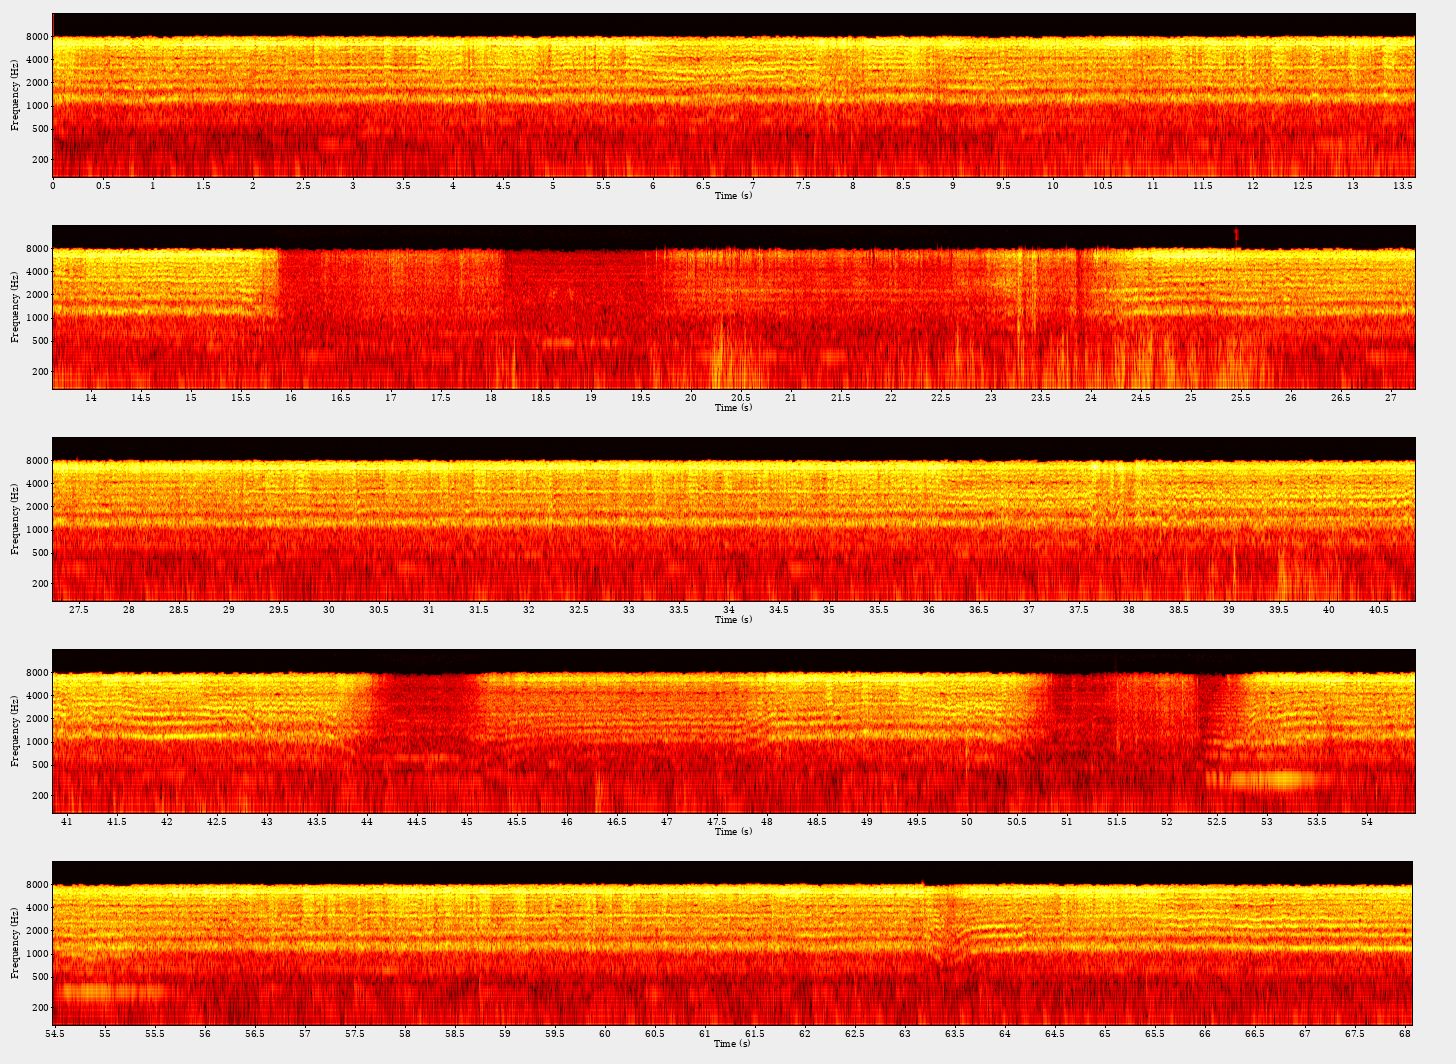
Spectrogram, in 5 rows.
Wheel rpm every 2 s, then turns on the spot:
160, 160, 170, 160, 170, 170, 170, 140, 30, 10, 50, 60, 140, 160, 170, 170, 170, 160, 160, 160, 160, 140, 40, 90, 150, 40, 100, 160, 170, 170, 170, 150, 160, 160.
16-18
